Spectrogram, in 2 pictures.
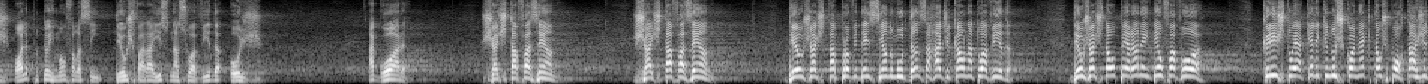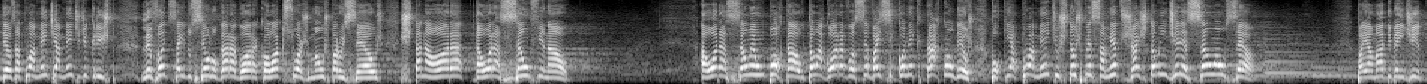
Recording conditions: large echoing room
